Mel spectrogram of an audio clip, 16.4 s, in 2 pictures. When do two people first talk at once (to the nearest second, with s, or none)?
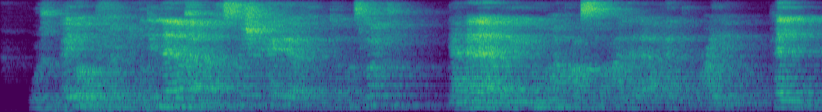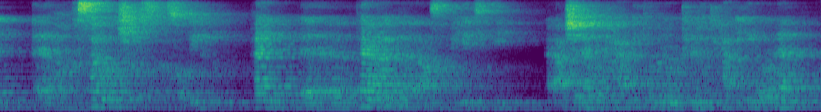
1 s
